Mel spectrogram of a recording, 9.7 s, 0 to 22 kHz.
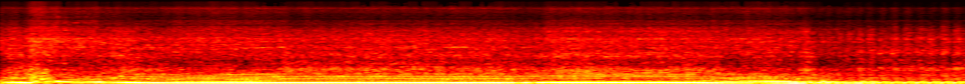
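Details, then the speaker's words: Honda CB750 K2 four-cylinder on a remote fuel tank before carb balance: revs up and holds, then stumbles and sags as a cylinder drops off; two of four cylinders not firing, ignition ruled out, fuel-starved carburettors dropping a cylinder. "Wait for it. I felt a cylinder drop off. Alan's going to be watching this video going, just turn it off, Andy. It sounds horrible. It does."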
